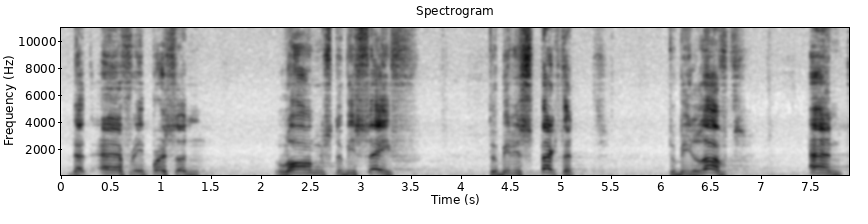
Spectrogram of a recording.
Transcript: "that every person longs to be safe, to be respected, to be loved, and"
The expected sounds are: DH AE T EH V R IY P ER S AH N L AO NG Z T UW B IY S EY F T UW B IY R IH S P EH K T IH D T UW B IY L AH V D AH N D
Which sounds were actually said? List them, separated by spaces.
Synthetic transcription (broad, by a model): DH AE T EH V R IY P ER S AH N L AO NG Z T UW B IY S EY F T UW B IY R IH S P EH K T IH D T UW B IY L AH V D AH N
